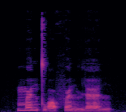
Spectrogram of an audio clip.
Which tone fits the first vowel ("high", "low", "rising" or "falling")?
high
